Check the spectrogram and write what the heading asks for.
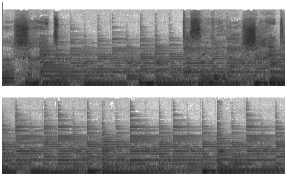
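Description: A loud punk rock song plays with driving distorted guitars, steady pounding drums and crashing cymbals, the dense full-band sound continuing without pause from start to finish.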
